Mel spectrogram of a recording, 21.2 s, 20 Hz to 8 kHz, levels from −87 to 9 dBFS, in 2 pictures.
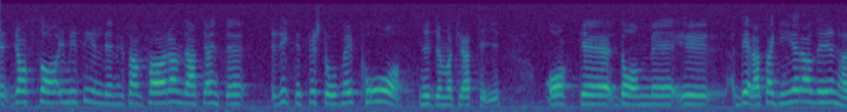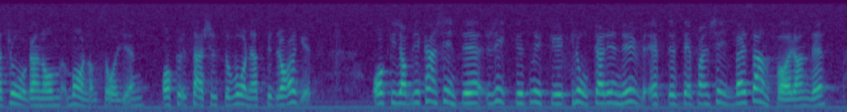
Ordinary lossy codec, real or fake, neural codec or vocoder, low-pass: none; real; none; 7.2 kHz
